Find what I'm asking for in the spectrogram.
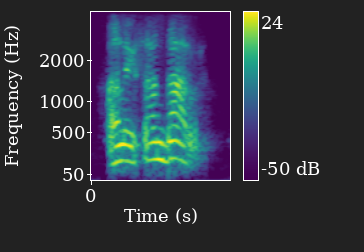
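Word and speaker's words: Aleksandar: Alexander et Gordana. – Ça s'écrit comment? – A L. – Oui. – K. – K. – A L K. – S A N D A. – Alexandra. – Alexander.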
